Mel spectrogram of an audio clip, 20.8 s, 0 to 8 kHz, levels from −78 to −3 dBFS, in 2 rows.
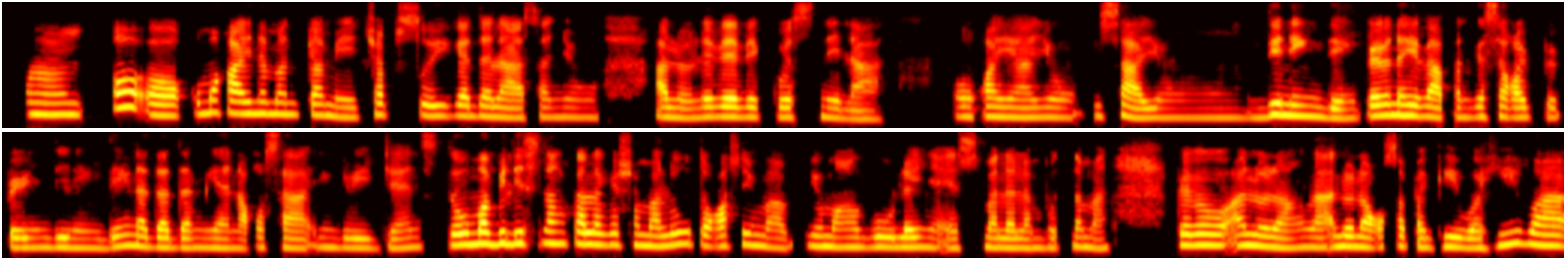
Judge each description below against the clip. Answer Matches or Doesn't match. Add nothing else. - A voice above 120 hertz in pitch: Matches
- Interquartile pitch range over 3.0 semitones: Matches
